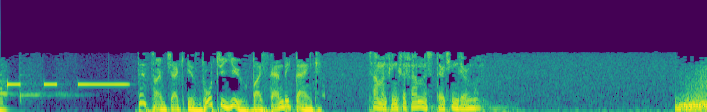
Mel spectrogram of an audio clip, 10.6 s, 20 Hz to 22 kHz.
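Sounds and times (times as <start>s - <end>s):
telephone keypad tones dialing a bank service code: 0.1s - 2.0s
speech: 2.1s - 4.9s, 5.5s - 7.3s
musical sting: 10.1s - 10.5s.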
